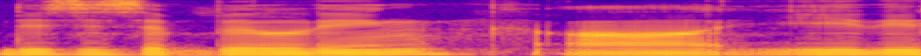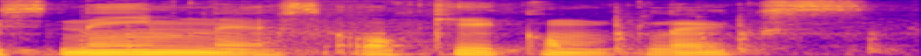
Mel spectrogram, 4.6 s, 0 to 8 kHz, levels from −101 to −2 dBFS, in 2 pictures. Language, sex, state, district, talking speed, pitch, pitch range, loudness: English, male, Nagaland, Dimapur, 145 wpm, 110 Hz, 105-115 Hz, -15 LUFS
